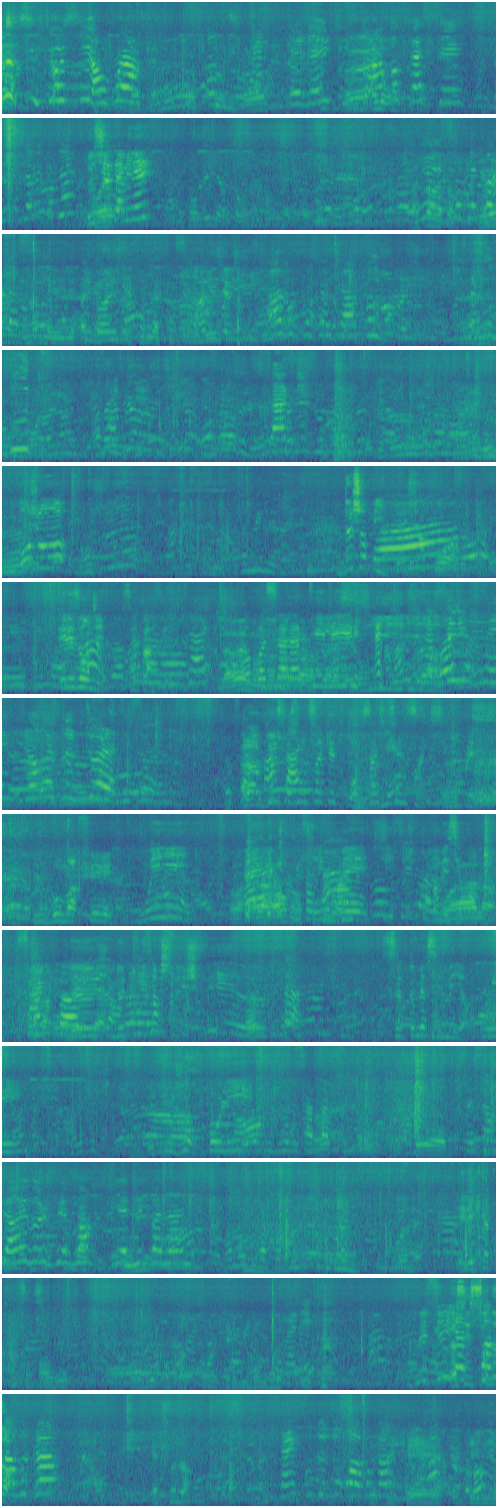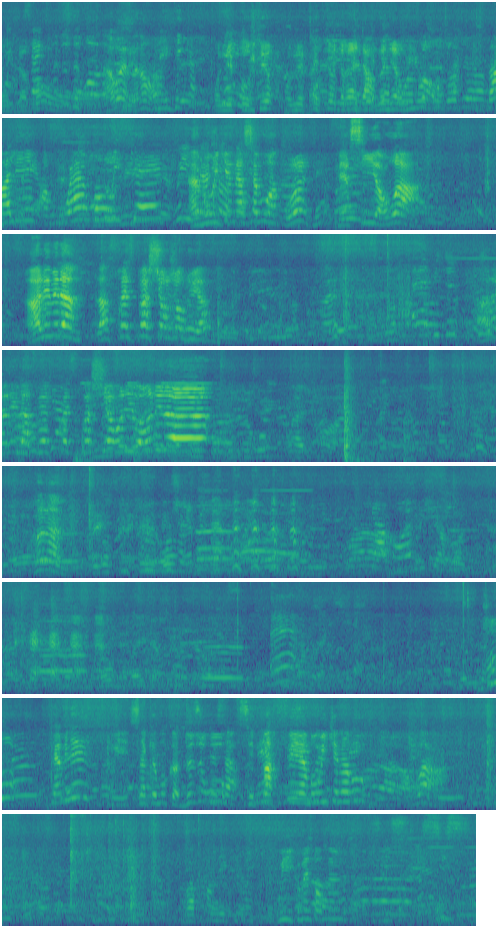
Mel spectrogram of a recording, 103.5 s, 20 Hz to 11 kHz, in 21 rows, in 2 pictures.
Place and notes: Pl. du Maréchal Foch, Saint-Omer, France - Marché de St-Omer
St-Omer
Ambiance du marché du samedi matin
les fruits et légumes.
26 March 2022, 10:00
